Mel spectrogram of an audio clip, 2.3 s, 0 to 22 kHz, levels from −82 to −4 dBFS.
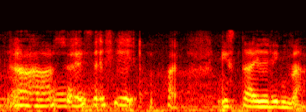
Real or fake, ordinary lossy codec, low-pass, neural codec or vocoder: fake; none; 7.2 kHz; codec, 24 kHz, 3 kbps, HILCodec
